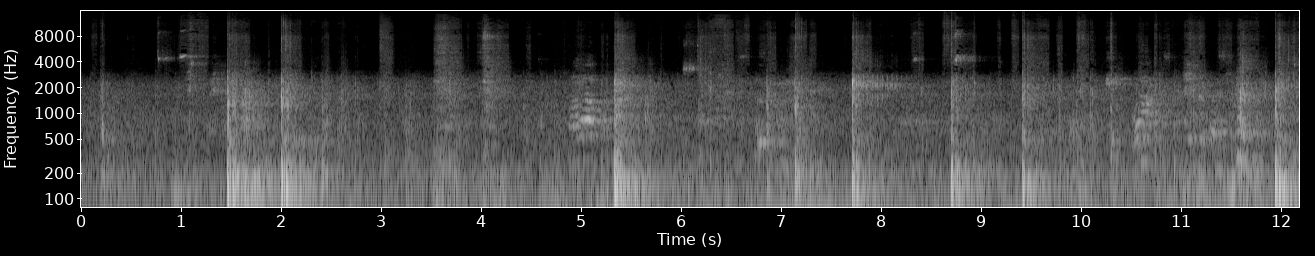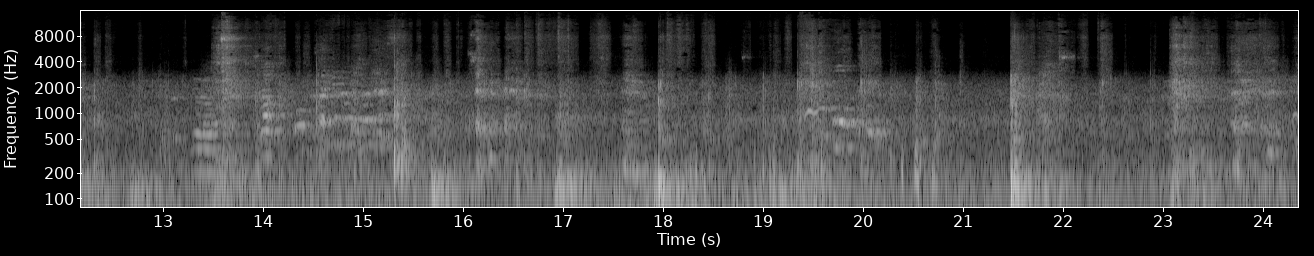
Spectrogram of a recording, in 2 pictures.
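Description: A basketball bounces on hard pavement.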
